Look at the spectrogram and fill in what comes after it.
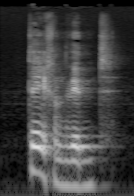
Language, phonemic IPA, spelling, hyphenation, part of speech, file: Dutch, /ˈteɣə(n)ˌwɪnt/, tegenwind, te‧gen‧wind, noun, Nl-tegenwind.ogg
- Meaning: headwind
